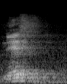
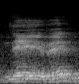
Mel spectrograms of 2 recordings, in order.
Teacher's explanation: troncava tutte le finali, per cui diceva nef per dire neve, piof per dire piove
